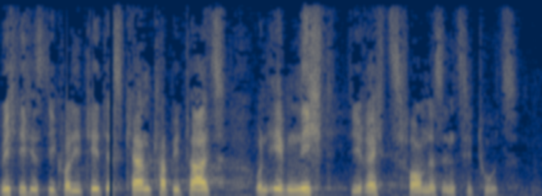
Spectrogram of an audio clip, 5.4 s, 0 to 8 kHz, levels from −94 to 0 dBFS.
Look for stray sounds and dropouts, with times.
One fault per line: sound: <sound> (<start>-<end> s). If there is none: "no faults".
sound: dropout (1.1-1.1 s)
